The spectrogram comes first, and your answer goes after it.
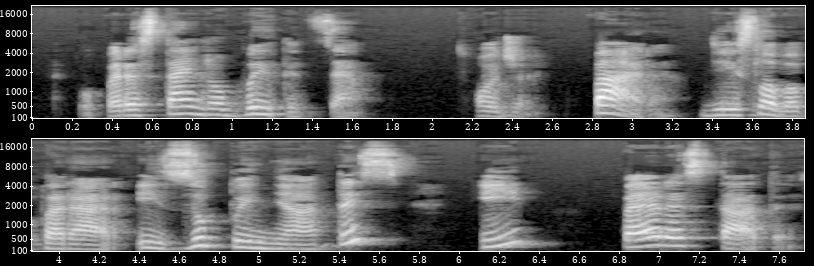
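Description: A woman's voice: mid-range voice, a little mellow, husky. A woman teaching a live-streamed language lesson in a chatty way, checking often that her viewers follow. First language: Ukrainian. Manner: chatty, repeats "так?" to check understanding.

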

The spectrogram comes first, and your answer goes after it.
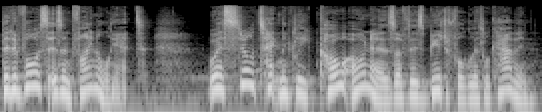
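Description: A woman voicing a soft-spoken, eerily calm estranged wife in a horror story, sweetly menacing. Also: mid-range voice, moderate pace, voice pushed up, lightly acted.

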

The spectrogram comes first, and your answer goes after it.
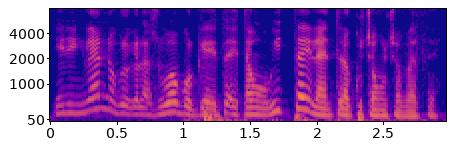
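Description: A woman in her late twenties from Spain with a Granada Spanish accent, rambling excitedly in a casual vlog and restarting her sentences often. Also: mid-range voice, racing. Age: late 20s. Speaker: YouTuber.

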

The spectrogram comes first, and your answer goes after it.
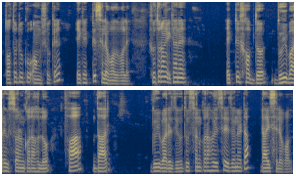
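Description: Male tutor, mid-pitched, patient, explanatory, stretches words into syllables, dry close mic. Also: warm tone, dry recording. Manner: slow, drawn-out syllable-by-syllable demonstrations; patient, explanatory classroom delivery. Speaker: English grammar teacher. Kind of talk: online grammar lesson.

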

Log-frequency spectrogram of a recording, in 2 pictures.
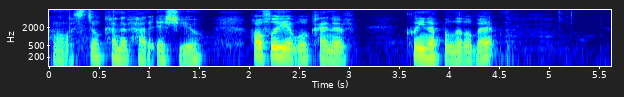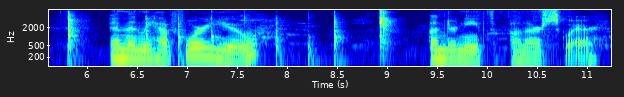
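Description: Low-pitched, creaky-voiced woman with a cold. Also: fairly even intonation, a little slow, long pauses, dark tone, slight background noise. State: has a cold, occasional cough. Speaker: craft tutorial host. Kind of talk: casual craft demonstration to viewers. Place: indoors at a home craft table.

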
